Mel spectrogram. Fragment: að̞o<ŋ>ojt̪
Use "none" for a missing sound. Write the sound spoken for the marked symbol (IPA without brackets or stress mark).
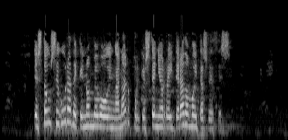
m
